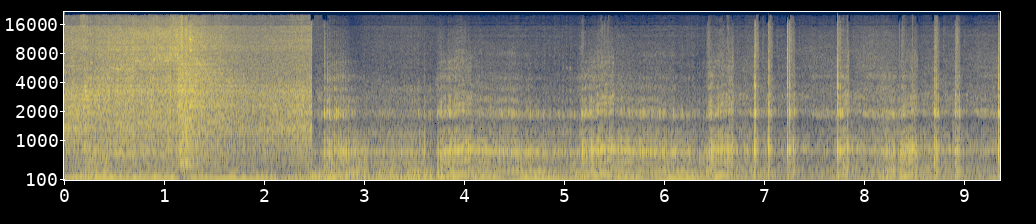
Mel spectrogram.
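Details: 2012 Mazdaspeed3 just after installing a silicone turbo inlet hose: strong start then clean blips rising and falling smoothly with a deeper, lower intake note, audibly drawing more air; engine sounds healthy.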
